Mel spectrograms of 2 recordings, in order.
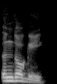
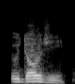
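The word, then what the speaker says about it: Udogie: the Midfield uh and is it pronounced undoggy udoji that's the one that's the one I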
